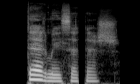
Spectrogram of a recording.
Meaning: natural (not artificial)
- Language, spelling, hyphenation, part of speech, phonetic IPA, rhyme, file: Hungarian, természetes, ter‧mé‧sze‧tes, adjective, [ˈtɛrmeːsɛtɛʃ], -ɛʃ, Hu-természetes.ogg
